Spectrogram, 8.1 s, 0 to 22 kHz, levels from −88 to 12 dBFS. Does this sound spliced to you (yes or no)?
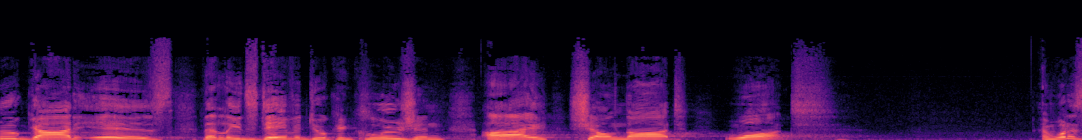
no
